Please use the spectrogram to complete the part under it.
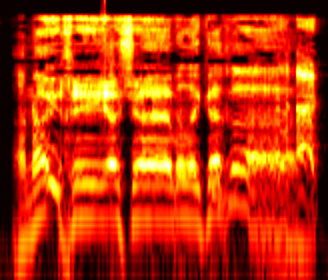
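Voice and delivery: loud, high proclaiming chant; grand chanted announcement; booming divine voice. Acted. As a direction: proclaim it like a voice from heaven. Voice of God in story.

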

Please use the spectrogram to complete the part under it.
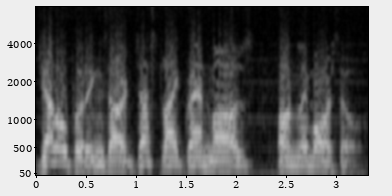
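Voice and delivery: usual speaking voice

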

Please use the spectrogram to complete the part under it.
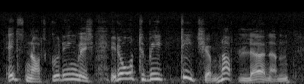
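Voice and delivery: high, fussy grammar scolding; pedantic correction. Acted. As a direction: correct him, pitching up on TEACH 'EM. Rat pedantically corrects Toad's grammar.

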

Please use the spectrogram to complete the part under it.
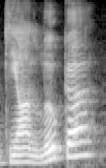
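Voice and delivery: tentative Spanish accent on "Gianluca", slow with a questioning rise. Shown as a demonstration. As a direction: try "Gianluca" in a Spanish accent, slowly and unsure. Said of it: "try to use my Spanish accent there".

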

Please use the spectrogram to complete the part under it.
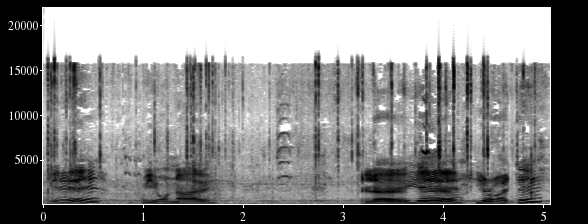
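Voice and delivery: loud high bird calling. Real, not acted.

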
